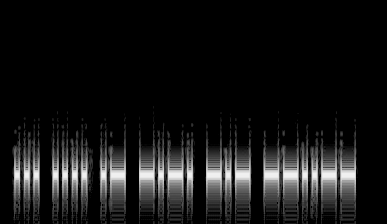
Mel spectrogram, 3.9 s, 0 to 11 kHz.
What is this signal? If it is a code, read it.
Morse code, heard as a keyed tone, about 25 wpm, 600 Hz. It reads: SHACK,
